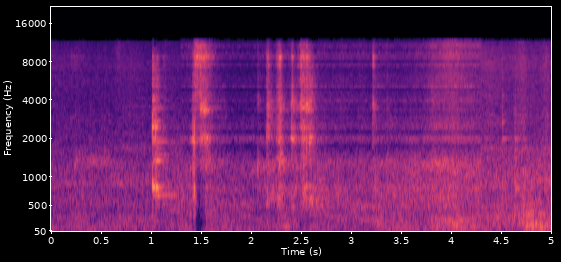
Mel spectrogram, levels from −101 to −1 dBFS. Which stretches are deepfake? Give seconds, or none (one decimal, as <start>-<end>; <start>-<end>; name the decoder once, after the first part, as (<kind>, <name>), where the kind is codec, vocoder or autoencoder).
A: 1.3-4.3 (codec, SNAC)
